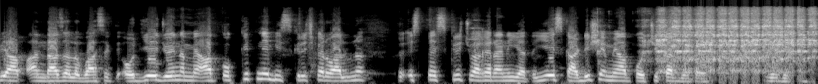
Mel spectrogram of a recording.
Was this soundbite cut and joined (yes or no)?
no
